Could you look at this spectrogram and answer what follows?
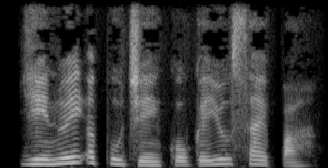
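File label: Myanmar, burmese; 介護施設; ミャンマー; 介護施設でミャンマーの人と一緒に働いている方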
